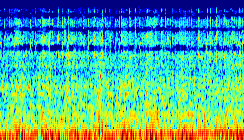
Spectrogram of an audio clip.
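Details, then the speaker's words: Car idling with intake blocked and oil filler cap open: engine keeps running unevenly with a low rumble for a long time on air drawn through the oil cap instead of stalling, simulating a vacuum leak. "عايزك تبص معايا قد ايه وقت على ما العربيه هتبط كل ده العربيه شغاله على الهواء اللي ساحباه من غطا الزيت"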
